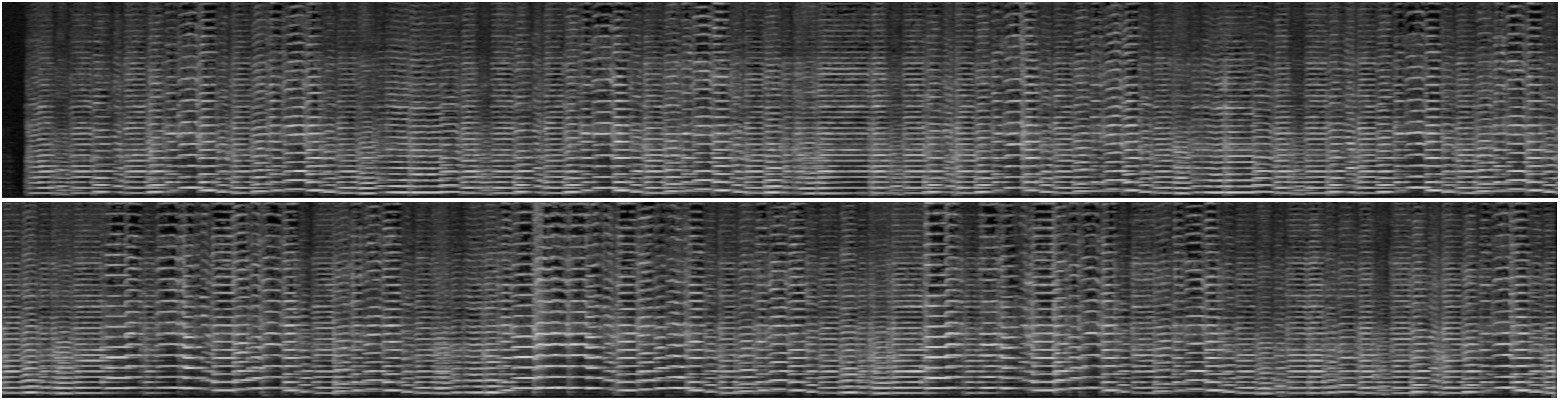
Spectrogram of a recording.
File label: Fiddle; The Roman Wall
